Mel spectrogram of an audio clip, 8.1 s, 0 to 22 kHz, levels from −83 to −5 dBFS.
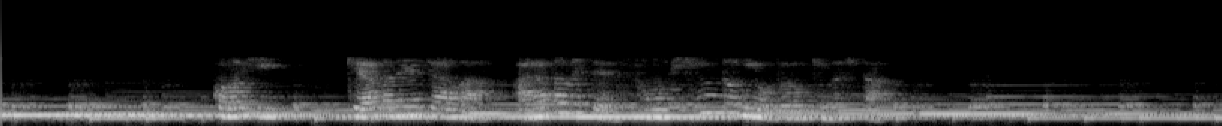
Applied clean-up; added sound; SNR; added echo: none; none; none; reverberation time 0.5 s.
